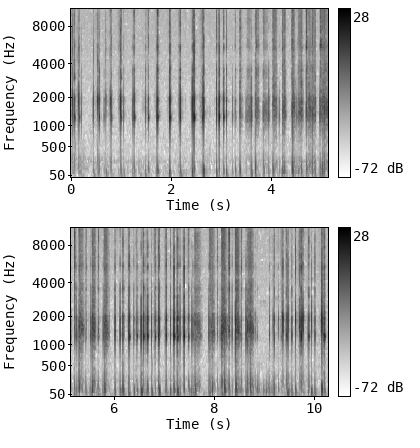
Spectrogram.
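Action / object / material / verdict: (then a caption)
tap / small empty paper cups / paper / none. Fingertips rapidly tap and scratch the flat bottoms of two identical small, empty paper cups held facing the mic. The dry, quick taps have a low hollow thump over a papery midrange tone, with denser rasping scratches filling the middle of the clip. Each tap stops almost at once with no ring.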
